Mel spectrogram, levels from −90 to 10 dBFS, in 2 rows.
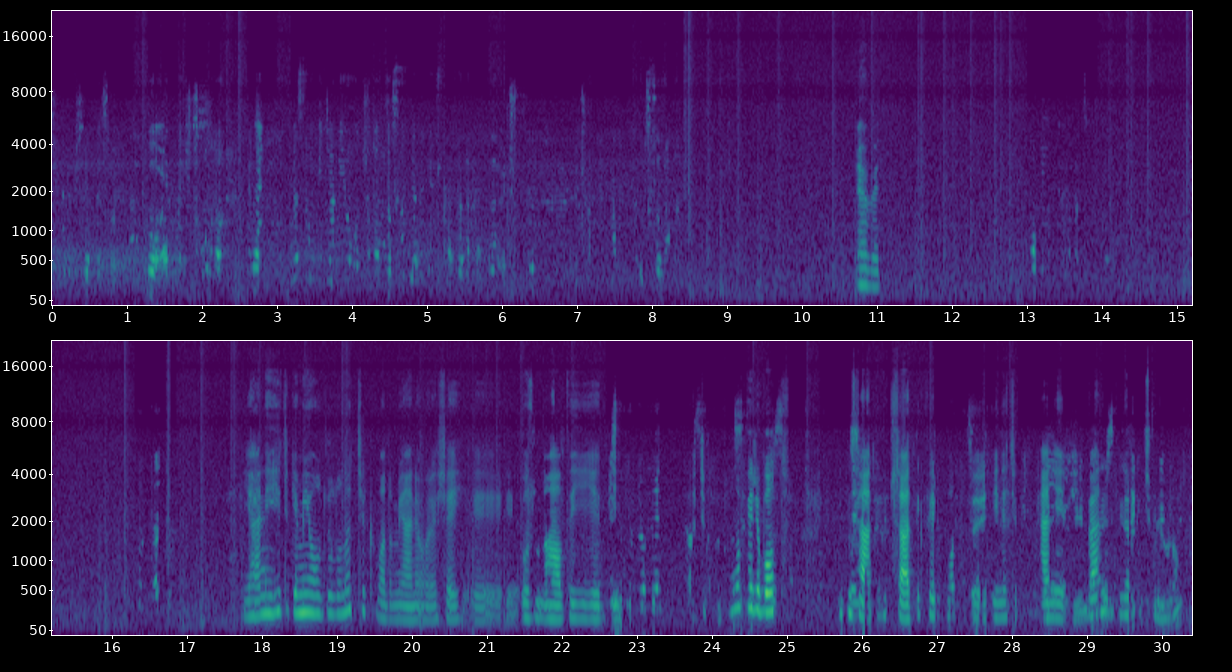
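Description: A second, fainter voice sits under the speech from 0.07 to 8.24 s, roughly 15 dB down, and returns at about 10 dB down from 13.05 to 13.7 s, 16.37 to 16.65 s, 22.6 to 23.32 s and 24.31 to 26.25 s, then more faintly, around 20 dB down, from 27.31 to 30.29 s. This is the other side's voice leaking through, likely far-end sound from the talker's loudspeaker that the echo canceller failed to remove from the microphone signal.

Where the far side plays while the talker speaks, the main voice itself sags. A brief dip of around 10 dB lasts about 70 ms at 16.71 to 16.78 s. From 22.64 to 30.26 s the voice drops away, by up to roughly 25 dB, adding up to about four seconds of lost level. This is speech suppressed in double talk, likely the echo canceller mistaking both voices for echo while the two sides talked at once and turning everything down.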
